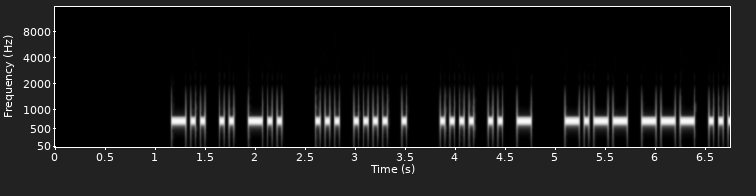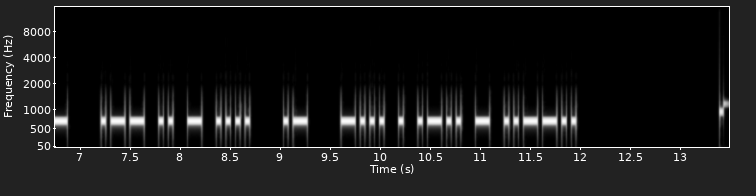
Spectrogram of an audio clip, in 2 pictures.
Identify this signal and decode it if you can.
Morse code, heard as a keyed tone, about 25 wpm, 700 Hz. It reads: DID SHE HIT YOU WITH A BELT?
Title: Sentences from Top 1400 Words 25wpm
